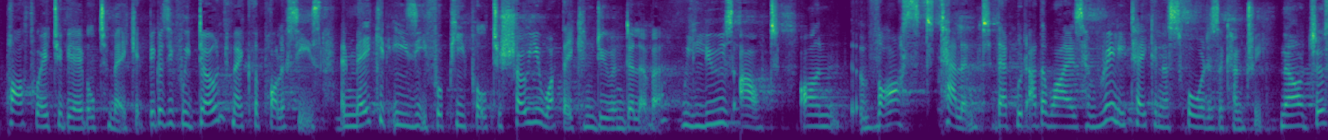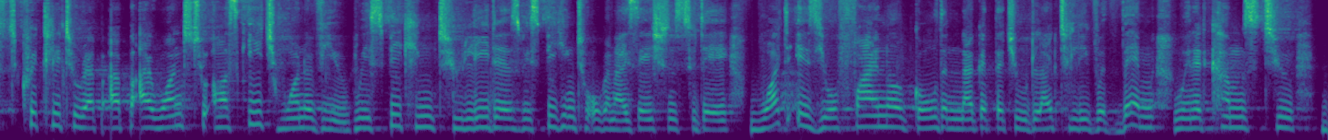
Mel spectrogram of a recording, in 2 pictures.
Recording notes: Talking on a panel at the recent Virgin Atlantic Business is an Adventure event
